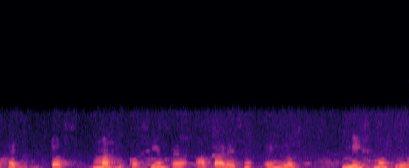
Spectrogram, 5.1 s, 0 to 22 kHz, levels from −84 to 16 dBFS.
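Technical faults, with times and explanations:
0.63–5.11 s, automatic gain rising: gain control judged the input too quiet and lifted it steadily, swelling speech and background together, so the waveform envelope gradually widens.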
